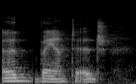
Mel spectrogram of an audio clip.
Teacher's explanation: So, letter A is going to be a schwa here, the "uh" sound. Letter D is going to be marked by lifting the tongue but not released. Advantage. And I'm going to release that on that stressed vv that follows the d. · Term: unreleased D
